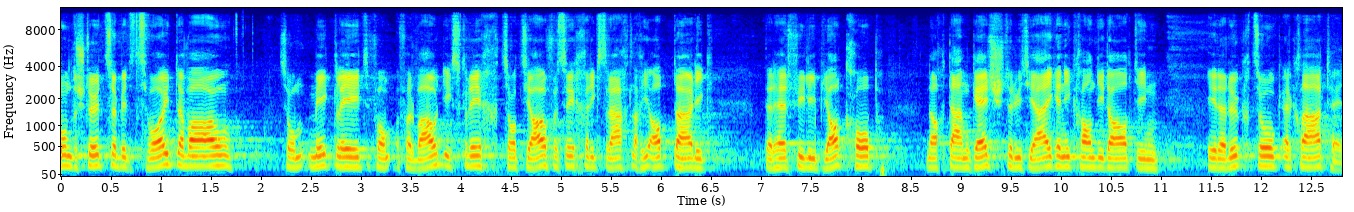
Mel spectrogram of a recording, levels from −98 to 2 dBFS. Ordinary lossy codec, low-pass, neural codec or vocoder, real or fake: AAC, 64 kbps; 10.8 kHz; none; real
